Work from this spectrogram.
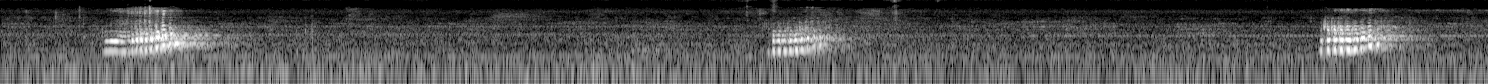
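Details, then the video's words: Domestic cat answering when talked to, using its kroo kroo language: three short rising chirping trills spaced about three seconds apart, with a steady low hum in the background. "Talking to cute cat using her kroo kroo language"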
